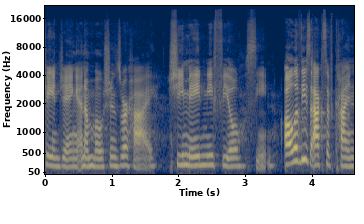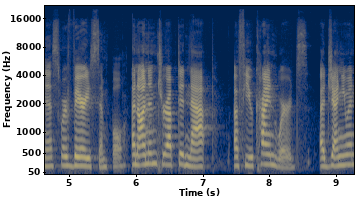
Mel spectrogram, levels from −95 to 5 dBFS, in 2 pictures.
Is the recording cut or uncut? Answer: cut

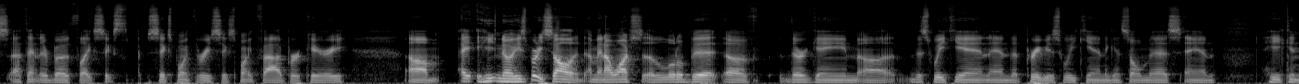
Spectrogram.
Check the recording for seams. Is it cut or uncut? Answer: uncut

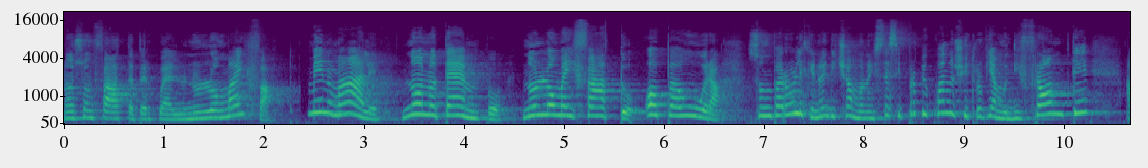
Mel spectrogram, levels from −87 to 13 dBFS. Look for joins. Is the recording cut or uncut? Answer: cut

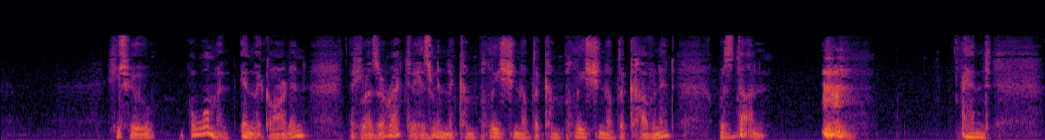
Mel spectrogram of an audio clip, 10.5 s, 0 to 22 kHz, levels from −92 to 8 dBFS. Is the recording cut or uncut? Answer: cut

